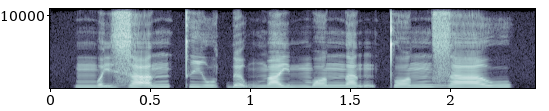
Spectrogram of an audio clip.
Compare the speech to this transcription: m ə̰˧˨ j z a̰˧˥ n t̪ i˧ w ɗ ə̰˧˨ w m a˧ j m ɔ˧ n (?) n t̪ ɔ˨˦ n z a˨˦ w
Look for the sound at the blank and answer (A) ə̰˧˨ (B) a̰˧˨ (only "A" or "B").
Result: B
